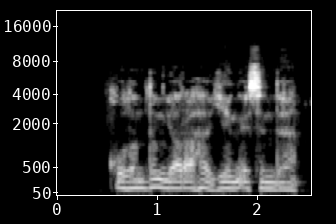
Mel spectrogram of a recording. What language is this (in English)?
Bashkir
